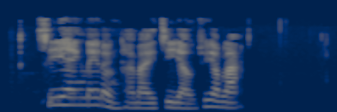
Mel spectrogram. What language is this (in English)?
Cantonese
